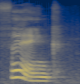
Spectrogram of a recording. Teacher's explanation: pay attention to where my tongue is. It's in between my teeth. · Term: TH sound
